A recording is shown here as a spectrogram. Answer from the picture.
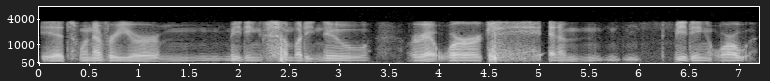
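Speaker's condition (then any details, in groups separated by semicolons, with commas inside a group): Stuttering; stuttering since early childhood, lifelong, past speech therapy, no speech therapy since about age 25 or 26; still stutters as adult, openly discloses stuttering, self-acceptance reduces anxiety; blocks, fluent using breathing and phrasing technique, fluent when singing or rapping, stress usually not worse; prolonged sounds, blocks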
